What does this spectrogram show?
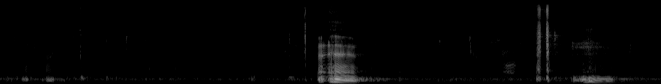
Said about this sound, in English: excuse me, let me get a sip here. I'm getting it dry.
